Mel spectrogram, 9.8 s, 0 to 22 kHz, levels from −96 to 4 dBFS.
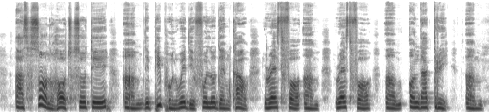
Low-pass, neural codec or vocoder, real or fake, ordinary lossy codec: none; none; real; none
